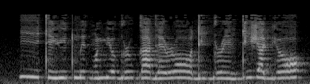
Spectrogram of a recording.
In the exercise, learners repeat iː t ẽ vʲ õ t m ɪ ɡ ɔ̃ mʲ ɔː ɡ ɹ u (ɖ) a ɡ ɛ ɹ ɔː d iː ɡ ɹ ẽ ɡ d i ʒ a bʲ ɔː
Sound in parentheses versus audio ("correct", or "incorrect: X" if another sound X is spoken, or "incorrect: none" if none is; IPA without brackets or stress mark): incorrect: ɡ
